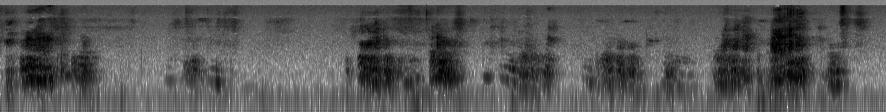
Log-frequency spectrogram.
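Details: Registered Yorkshire Terrier puppies from a breeding kennel in Austria, fighting indoors. Short, rough growls and yappy snarls come in bursts about once a second, with a brief lull midway and faint room noise beneath.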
